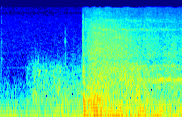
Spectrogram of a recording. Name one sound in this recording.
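A loud rushing blast of air bursts out and roars.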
